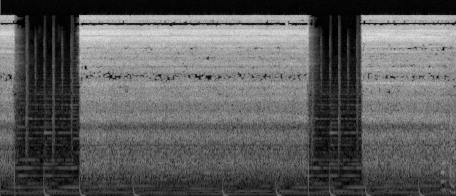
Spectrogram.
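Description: A spark plug cleaner blasts grit with compressed air in a steady, loud hiss that cuts out twice for about a second. Faint rhythmic ticking runs underneath throughout.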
